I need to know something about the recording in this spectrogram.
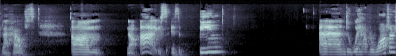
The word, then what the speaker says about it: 冰: Okay, let me pronounce it if you haven't remembered the pronunciation yet. 水, if that helps. Now ice is 冰, and we have the water sign, and then the two symbols.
